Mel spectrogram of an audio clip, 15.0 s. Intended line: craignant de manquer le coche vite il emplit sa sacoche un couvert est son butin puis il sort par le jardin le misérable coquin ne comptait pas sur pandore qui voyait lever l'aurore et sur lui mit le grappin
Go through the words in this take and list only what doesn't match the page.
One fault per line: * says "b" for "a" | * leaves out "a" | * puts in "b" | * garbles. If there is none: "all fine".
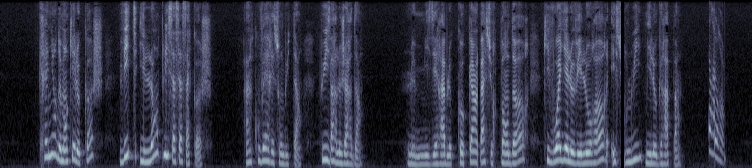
* puts in "sa"
* leaves out "il sort"
* leaves out "ne comptait"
